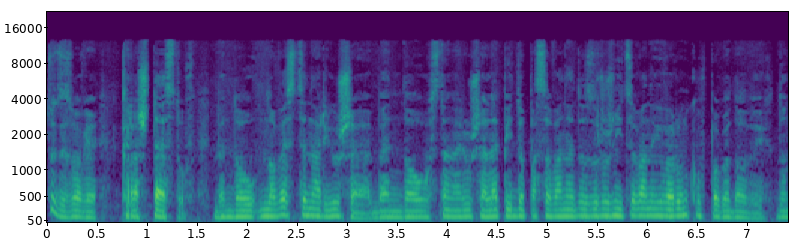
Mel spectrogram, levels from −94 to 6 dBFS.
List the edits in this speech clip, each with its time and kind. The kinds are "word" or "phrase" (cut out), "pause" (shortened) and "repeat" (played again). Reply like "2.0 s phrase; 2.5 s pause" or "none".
1.6 s pause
